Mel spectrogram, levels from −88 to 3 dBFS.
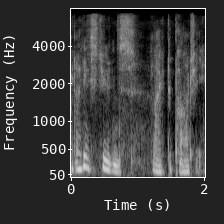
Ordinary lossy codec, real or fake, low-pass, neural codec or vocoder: AAC, 32 kbps; fake; 7.2 kHz; codec, 16 kHz, 16 kbps, FunCodec, trained on LibriTTS, 50 frames a second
